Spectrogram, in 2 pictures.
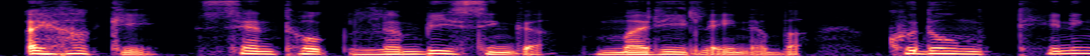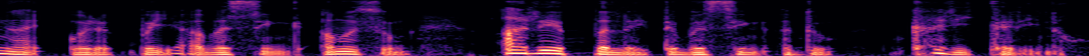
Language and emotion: Manipuri, fearful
